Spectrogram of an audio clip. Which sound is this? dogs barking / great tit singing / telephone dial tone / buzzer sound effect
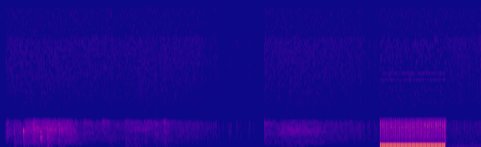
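telephone dial tone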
